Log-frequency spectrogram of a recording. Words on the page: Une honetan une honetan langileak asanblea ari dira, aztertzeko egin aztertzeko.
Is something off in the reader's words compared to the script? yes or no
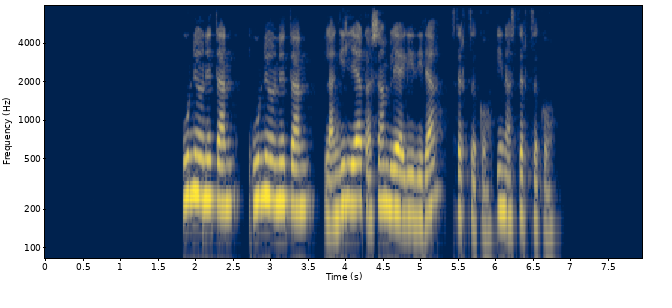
no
